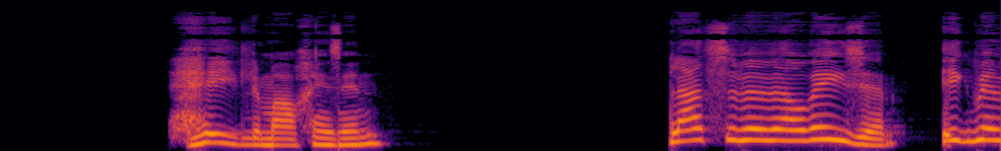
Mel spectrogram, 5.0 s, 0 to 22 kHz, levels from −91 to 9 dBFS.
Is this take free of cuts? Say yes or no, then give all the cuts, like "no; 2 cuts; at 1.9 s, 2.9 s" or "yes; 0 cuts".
no; 1 cut; at 1.7 s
